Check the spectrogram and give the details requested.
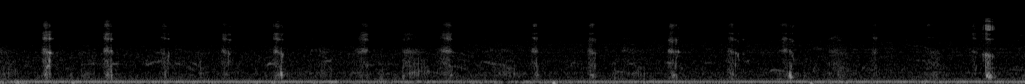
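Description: About sixteen short, sharp hiccups in ten seconds, roughly 95 a minute, over a steady low hum of room noise.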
